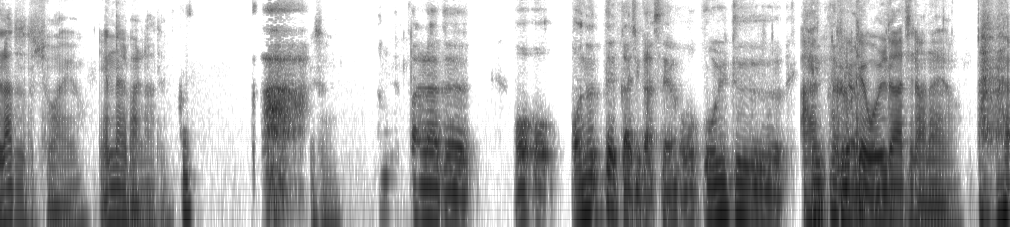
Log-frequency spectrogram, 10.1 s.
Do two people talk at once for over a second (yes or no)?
yes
